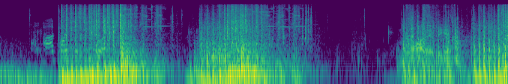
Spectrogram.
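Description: A rifle fires in rapid, loud bursts.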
